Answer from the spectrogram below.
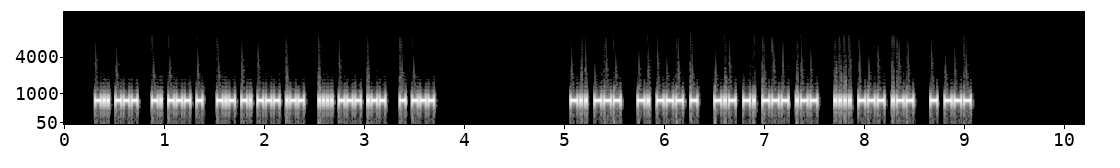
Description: Morse code, heard as a keyed tone, about 62 wpm, 700 Hz. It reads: DO NOT KNOW HOW TO DO NOT KNOW HOW TO
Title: Speed-Racing - Sets of 5 Words 50wpm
